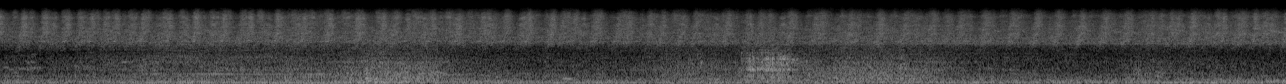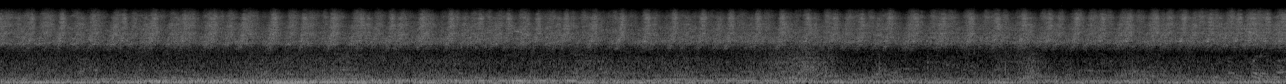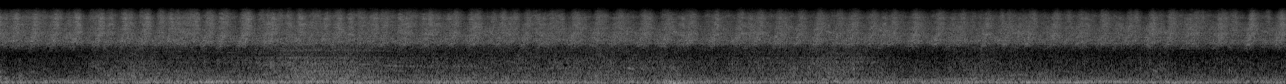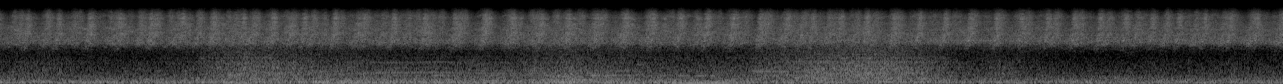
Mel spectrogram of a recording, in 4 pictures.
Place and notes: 榕堤, Tamsui District 新北市 - Sound tide and Cicadas cry
Before typhoon, Sound tide, Cicadas cry
Zoom H2n MS+XY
